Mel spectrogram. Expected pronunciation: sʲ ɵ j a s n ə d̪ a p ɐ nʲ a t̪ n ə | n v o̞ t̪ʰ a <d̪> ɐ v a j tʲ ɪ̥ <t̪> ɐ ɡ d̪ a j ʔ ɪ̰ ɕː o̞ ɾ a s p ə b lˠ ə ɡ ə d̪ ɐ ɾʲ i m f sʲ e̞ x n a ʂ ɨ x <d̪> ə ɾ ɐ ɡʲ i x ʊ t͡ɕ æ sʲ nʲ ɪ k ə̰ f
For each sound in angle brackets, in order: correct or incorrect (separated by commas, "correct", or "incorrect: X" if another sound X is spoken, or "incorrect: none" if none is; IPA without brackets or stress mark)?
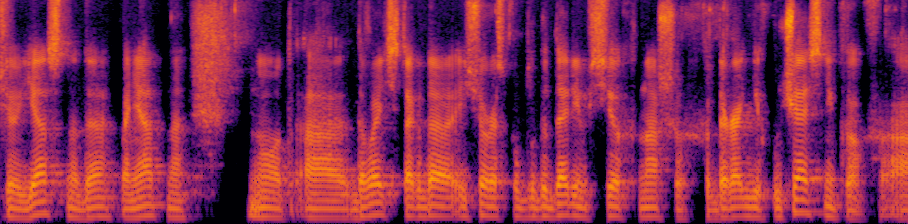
correct, correct, correct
